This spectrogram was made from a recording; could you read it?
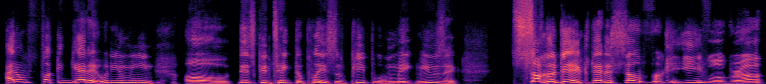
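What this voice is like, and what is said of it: Angry yelling. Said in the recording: “I'm yelling at these these examples you're illustrating.”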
